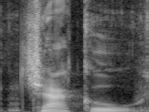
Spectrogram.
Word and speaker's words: Chaku: I go by the name of Chaku. – Michael Stokes, baby. What's good? – And it's Chaku, C-H-A-K-U. Every time I say my name, they're like, oh, Taco, right? – Taco.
